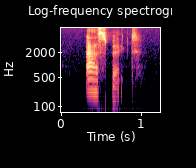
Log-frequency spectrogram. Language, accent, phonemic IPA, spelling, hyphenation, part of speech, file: English, US, /ˈæspɛkt/, aspect, as‧pect, noun / verb, En-us-aspect.ogg
- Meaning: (noun) 1. Any specific feature, part, or element of something 2. The way something appears when viewed from a certain direction or perspective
